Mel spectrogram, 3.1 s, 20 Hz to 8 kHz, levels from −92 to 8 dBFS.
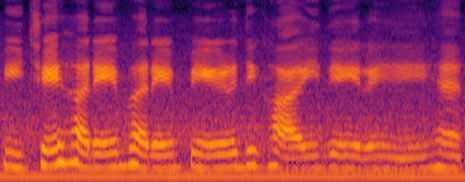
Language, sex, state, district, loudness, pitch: Hindi, female, Haryana, Charkhi Dadri, -16 LUFS, 175 Hz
